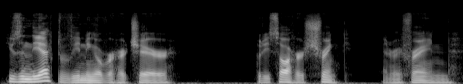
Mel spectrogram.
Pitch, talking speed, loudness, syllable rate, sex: 95 Hz, 220 wpm, -19 LUFS, 6.1 syllables/s, male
